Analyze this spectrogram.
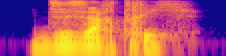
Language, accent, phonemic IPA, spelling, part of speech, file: French, France, /di.zaʁ.tʁi/, dysarthrie, noun, LL-Q150 (fra)-dysarthrie.wav
- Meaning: dysarthria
